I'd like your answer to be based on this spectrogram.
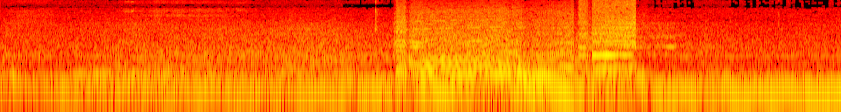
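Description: Race car engines in a video game during qualifying at Monza, with a steady low engine drone throughout and a louder car passing by in the middle before the sound settles back.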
